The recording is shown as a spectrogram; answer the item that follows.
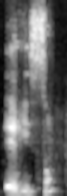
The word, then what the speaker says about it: hérisson: Par exemple, hérisson, c'est un hérisson. C'est un H aspiré.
